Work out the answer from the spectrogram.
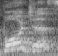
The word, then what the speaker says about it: Borges: And his name is Celso Borges. He says his surname rhymes with gorgeous.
